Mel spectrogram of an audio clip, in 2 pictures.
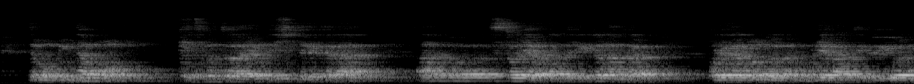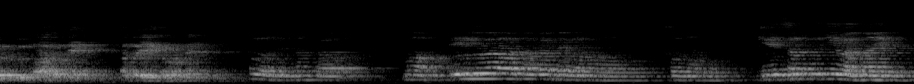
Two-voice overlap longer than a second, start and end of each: none

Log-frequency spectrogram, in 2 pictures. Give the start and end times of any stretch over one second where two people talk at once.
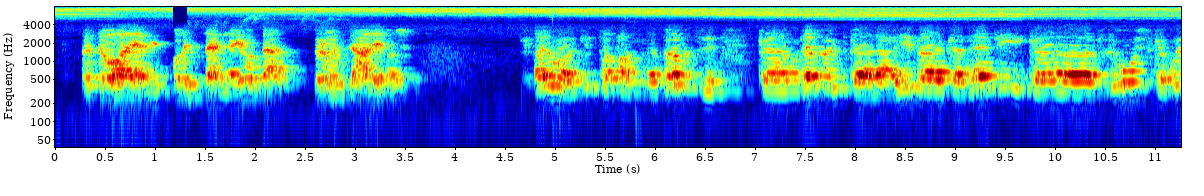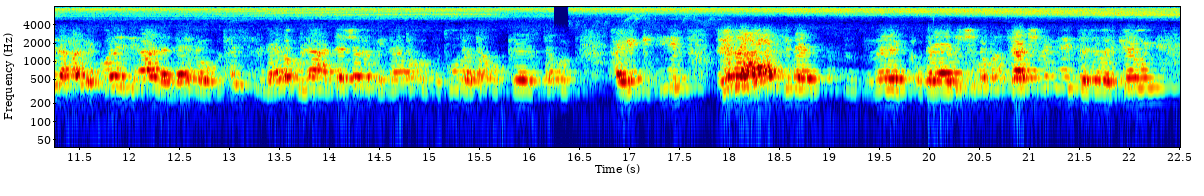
none

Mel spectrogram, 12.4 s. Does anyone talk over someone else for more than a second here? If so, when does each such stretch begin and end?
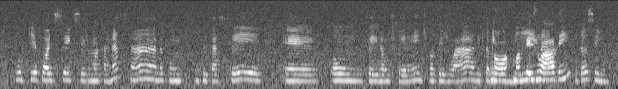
9.8-11.0

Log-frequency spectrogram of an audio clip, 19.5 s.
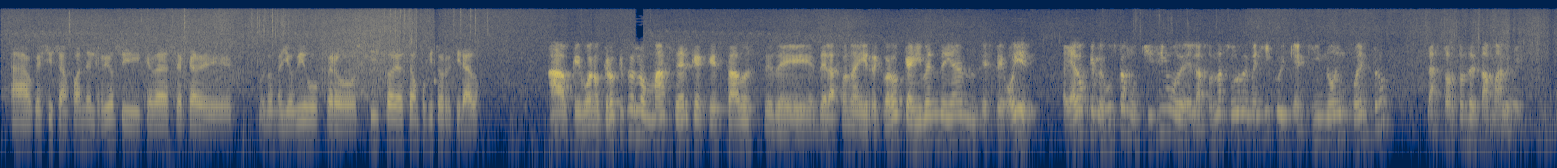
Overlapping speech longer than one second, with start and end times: none

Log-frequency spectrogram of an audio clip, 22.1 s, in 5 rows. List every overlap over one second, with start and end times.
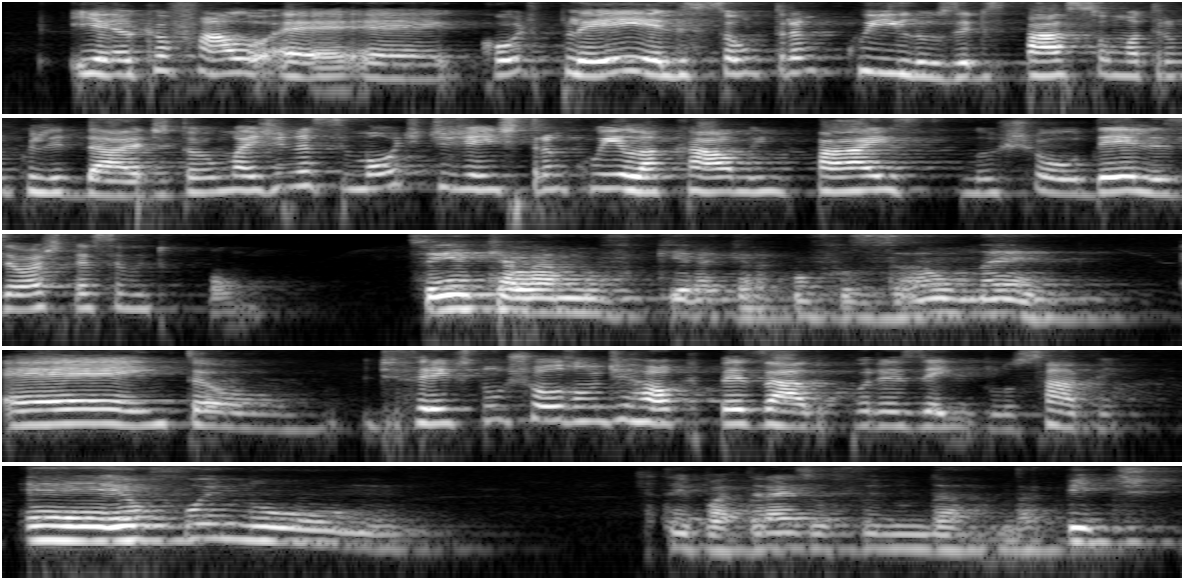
none

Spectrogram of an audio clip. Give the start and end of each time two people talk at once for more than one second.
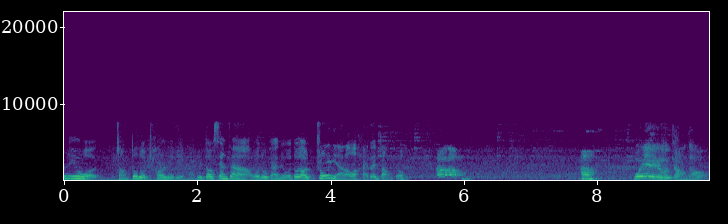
none

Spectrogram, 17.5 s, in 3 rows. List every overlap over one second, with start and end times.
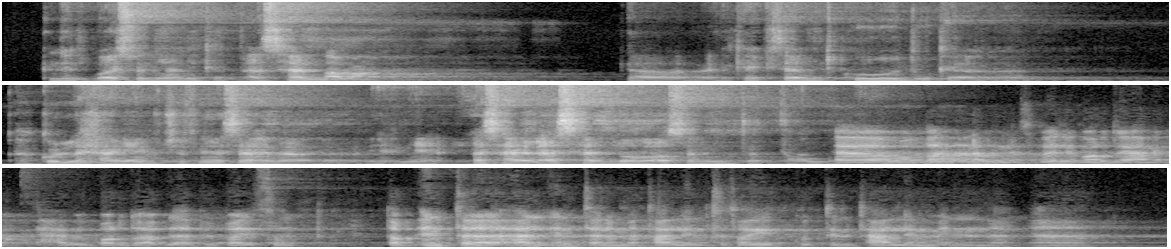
none

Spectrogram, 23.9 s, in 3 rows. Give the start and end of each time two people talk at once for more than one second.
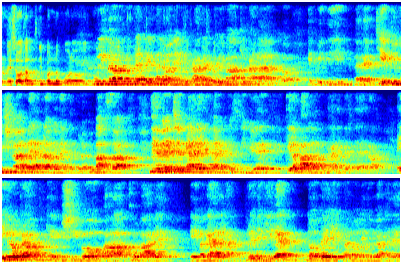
1.8-4.4

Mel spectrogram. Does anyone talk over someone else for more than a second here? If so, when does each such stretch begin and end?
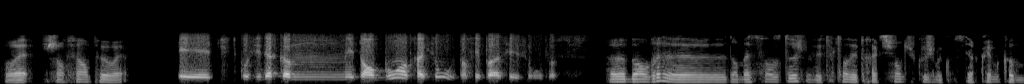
none

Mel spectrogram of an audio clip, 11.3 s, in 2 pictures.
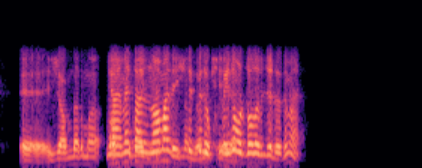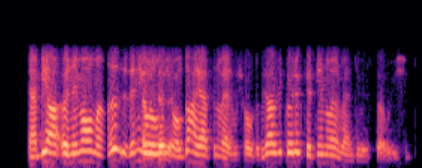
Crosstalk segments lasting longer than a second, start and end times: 1.5-3.2

